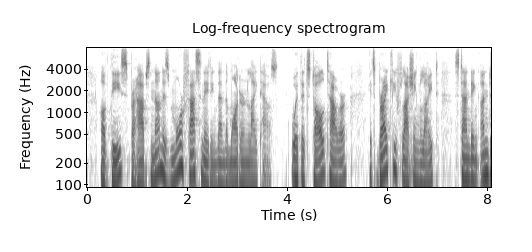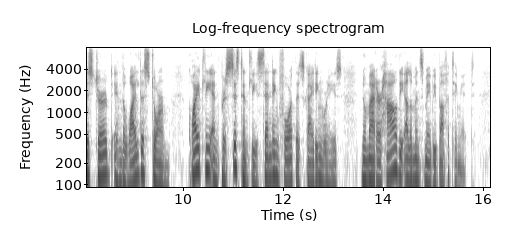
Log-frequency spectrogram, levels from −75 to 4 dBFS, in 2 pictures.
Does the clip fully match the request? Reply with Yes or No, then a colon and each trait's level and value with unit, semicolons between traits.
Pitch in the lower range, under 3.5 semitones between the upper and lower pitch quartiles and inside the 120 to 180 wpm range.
No: low, 110 Hz; average, 4.0 semitones; average, 155 wpm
